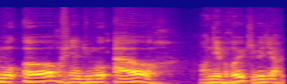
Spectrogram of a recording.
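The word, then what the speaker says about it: אור: En plus, ce mot, il se prononce autrement, il se prononce aour aussi, comme amour.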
